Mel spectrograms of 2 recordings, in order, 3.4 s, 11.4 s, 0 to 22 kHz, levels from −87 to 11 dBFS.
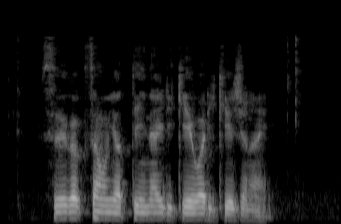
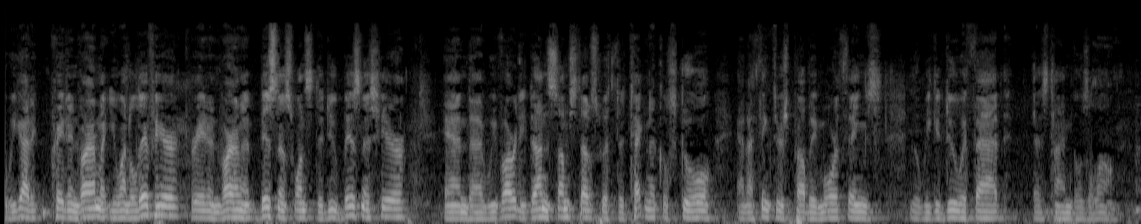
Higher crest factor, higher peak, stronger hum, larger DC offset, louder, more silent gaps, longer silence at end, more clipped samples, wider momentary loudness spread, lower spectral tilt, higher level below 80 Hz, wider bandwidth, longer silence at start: about the same, 18 dB vs 16 dB; about the same, -12 dBFS vs -12 dBFS; neither; neither; about the same, -30 LUFS vs -29 LUFS; neither; first, 0.75 s vs 0 s; neither; about the same, 13 LU vs 11 LU; about the same, -5.5 dB/octave vs -5.5 dB/octave; second, -72 dBFS vs -48 dBFS; second, 11.5 kHz vs 14 kHz; first, 0.45 s vs 0.05 s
